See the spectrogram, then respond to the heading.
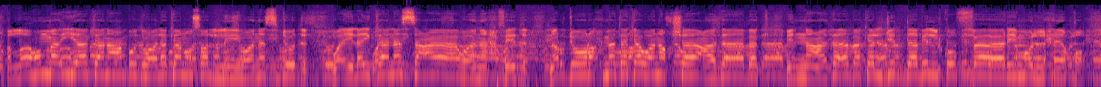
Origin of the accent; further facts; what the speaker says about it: Egypt; اللهم اجعل بلدنا مصر أمنا أمانا، سخاء رخاء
